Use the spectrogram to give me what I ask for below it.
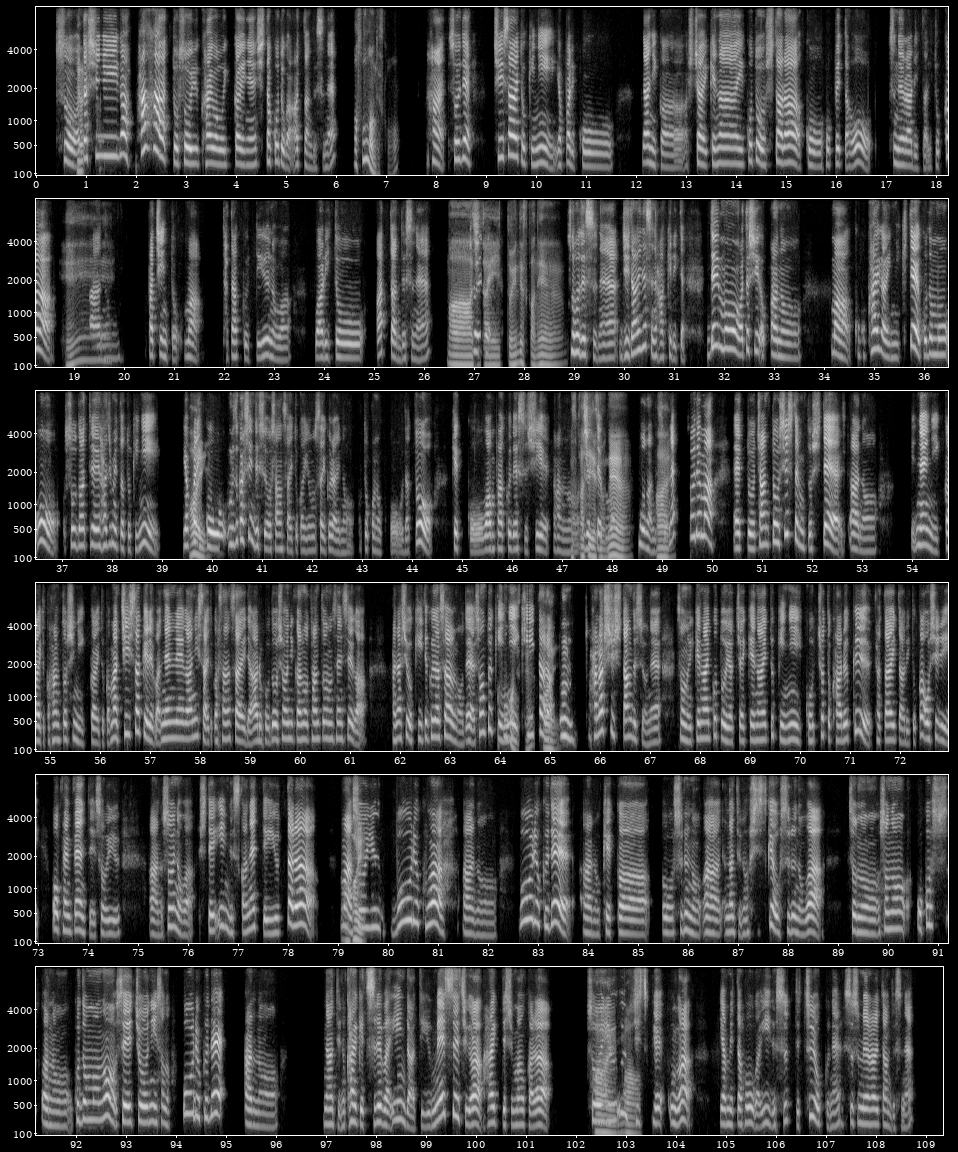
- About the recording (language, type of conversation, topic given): Japanese, advice, 建設的でない批判から自尊心を健全かつ効果的に守るにはどうすればよいですか？
- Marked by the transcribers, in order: none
